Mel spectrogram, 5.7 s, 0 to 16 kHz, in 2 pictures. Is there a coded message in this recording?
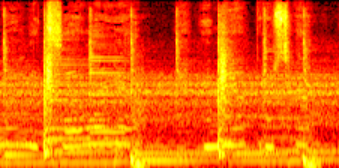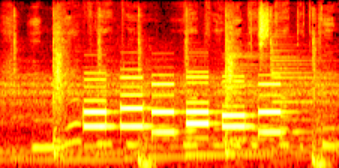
Yes: DTMF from 3.5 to 5.2 s, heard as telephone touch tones, dialled by hand, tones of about 190 ms, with hum. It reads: 892072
